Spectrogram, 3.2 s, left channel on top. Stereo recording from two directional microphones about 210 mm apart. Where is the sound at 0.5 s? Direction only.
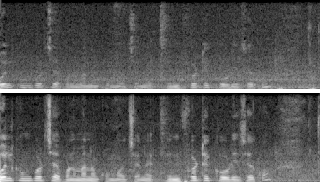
55° right (ahead or behind).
